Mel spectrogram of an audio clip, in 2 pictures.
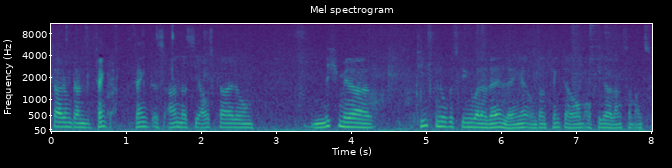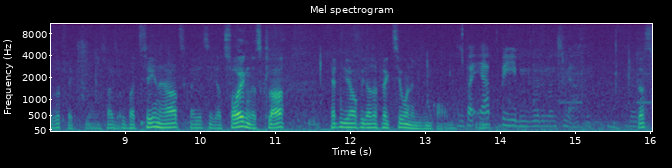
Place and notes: reverb chamber, anechoic chamber at Tech Uni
